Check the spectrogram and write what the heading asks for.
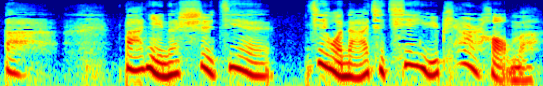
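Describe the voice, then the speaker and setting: A cunning young fisherwoman who wheedles in a soft, sugary, coaxing voice, lower and quieter than the telling around her, as a woman storyteller puts her on. The tone is husky and unhurried. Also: sing-song, full character voice. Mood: coaxing, coy. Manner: sweet, coaxing, soft-spoken.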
